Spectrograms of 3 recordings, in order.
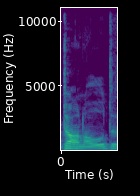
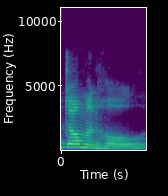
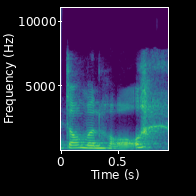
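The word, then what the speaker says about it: Domhnall: So it's got Donald Gleeson in. I'm saying that right, not Donald, as I repeatedly like to call him, it's not Donald. – I think I call him Domenhall.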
